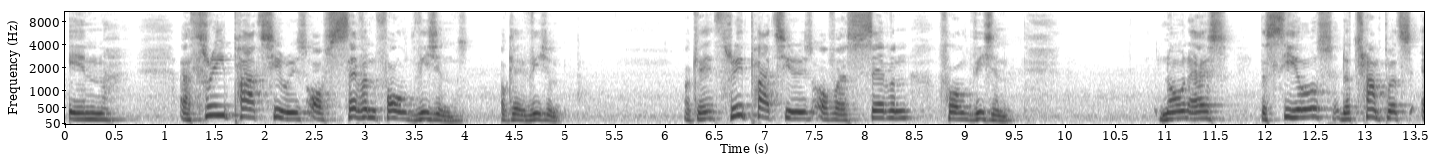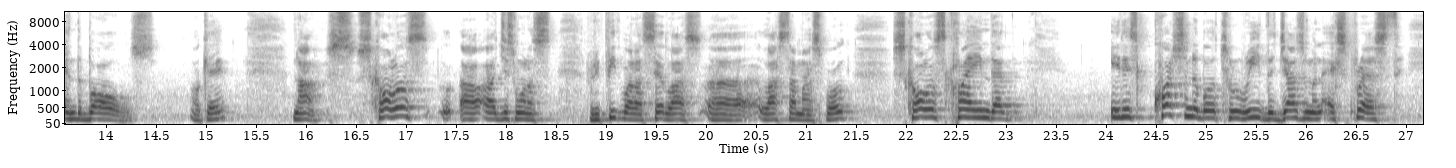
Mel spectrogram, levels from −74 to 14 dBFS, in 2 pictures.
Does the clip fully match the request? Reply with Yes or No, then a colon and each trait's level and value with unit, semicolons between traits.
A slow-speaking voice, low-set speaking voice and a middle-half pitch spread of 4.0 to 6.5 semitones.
No: slow, 125 wpm; medium, 185 Hz; average, 4.8 semitones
